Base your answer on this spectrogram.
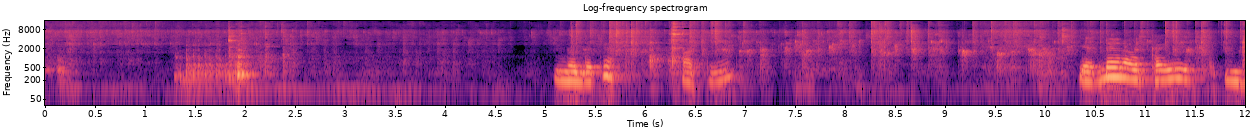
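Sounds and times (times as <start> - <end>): steady hiss with small clicks: 0.0 - 12.0
woman speaking: 5.1 - 5.8, 6.4 - 6.9, 10.4 - 12.0.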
